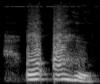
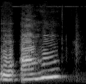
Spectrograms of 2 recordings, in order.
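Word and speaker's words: Oʻahu: Oahu. We come from Oahu. Our Okina is here. Oahu, okay?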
